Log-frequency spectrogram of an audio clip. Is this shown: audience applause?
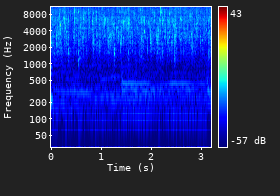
no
